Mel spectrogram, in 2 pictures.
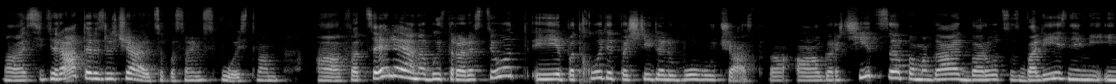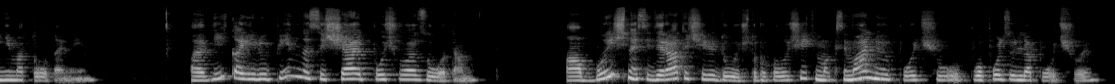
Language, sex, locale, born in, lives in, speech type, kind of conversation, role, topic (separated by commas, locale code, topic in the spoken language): Russian, female, ru-RU, Ukraine, United States, read, expert-assistant, expert, Если бы поле было как квартира, какие «правила соседства» действовали бы между разными растениями?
